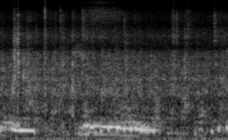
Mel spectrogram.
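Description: Cooing from a healthy pigeon at a market seller's stall, two drawn-out coos close by, the second longer, over a busy background of other birds.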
